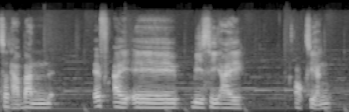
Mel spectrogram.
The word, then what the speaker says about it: FIABCI: ฟิตเนส ก็ ได้ นะ ครับ ก็ สถาบัน fia bci ออก เสียง ซ นะ ครับ ก็ เป็น สถาบัน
